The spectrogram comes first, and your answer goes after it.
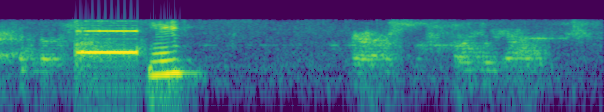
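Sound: voicemail recording beep tone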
